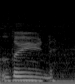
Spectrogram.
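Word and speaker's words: Lune: I have to say probably the best croissant I've tried is at Loon, bakery in Fitzroy.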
